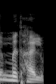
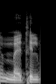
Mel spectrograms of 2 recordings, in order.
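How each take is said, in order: First: "मेथाइल" ending in an "eye-l" sound; "मेथाइल" with a gliding vowel in the last syllable; alternative -ail ending. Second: "मेथिल" ending in a short "ill" sound; "मेथिल" with no glide in the last syllable. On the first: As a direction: say "मेथाइल" as meth-aisle. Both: Shown as a demonstration. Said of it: "जो भी बोलिए".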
